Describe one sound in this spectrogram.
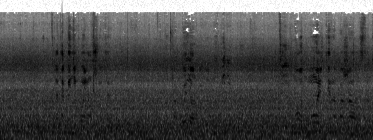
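A man talks inside the car.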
